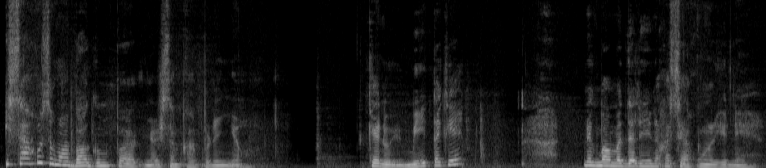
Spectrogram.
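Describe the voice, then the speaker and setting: A woman's voice: lowish voice, very animated, moderate pace, long pauses, a little mellow. An actress playing a poised, well-to-do middle-aged businesswoman and mother in a radio drama, with a Filipino accent. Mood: eager, polished.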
